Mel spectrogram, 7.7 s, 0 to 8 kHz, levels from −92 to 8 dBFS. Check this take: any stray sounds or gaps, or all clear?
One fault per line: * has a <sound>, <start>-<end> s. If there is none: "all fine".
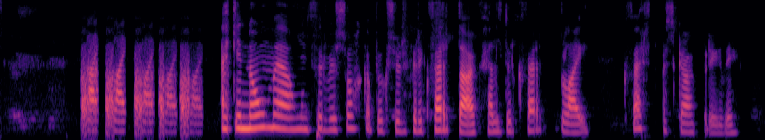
* has a laugh, 0.8-2.0 s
